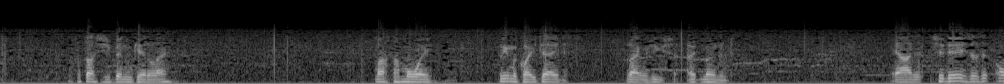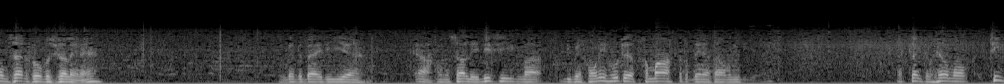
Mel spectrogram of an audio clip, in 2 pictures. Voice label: 1650khz voice; kortegolf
